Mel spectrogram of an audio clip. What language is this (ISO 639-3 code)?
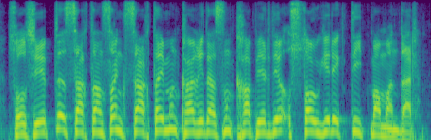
kaz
